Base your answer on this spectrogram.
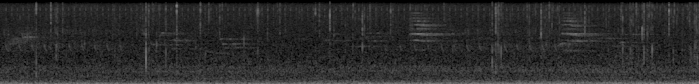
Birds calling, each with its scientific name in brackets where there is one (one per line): Northern Cardinal (Cardinalis cardinalis)
Blue Jay (Cyanocitta cristata)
